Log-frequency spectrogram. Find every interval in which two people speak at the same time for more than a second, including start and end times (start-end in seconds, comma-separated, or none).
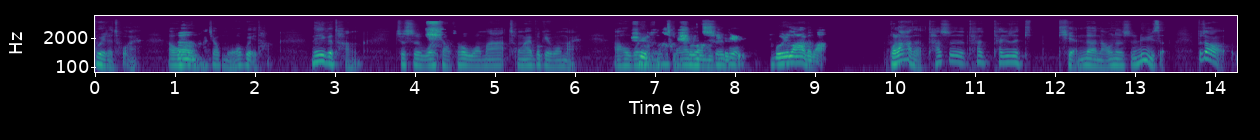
6.7-8.1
